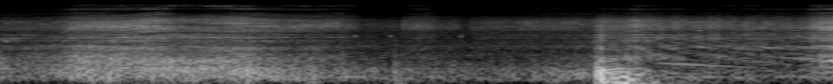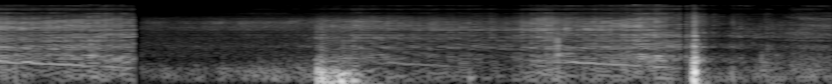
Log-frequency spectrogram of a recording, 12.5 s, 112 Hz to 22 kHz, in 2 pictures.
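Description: A 6S brushless-powered RC buggy with a 2250kv motor running on gravel and grass: rough tyre-and-gravel noise, then the electric motor's whine falling in pitch twice as it slows. Two heavy thuds come about halfway through and again a few seconds later, and a sharp knock, the loudest sound, comes near the end.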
